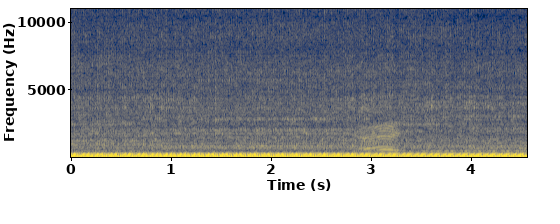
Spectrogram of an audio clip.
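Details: Toyota 2JZ with 70mm turbo, first start-up (initially run about a minute without oil): steady, even low rumble about 214 beats per minute, no knocks or misses; healthy warm-up idle.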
